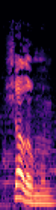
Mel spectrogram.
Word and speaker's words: Shadow Moon: Sí, pero ¿cómo se pronuncia bien en inglés? Shadow Moon.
